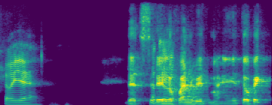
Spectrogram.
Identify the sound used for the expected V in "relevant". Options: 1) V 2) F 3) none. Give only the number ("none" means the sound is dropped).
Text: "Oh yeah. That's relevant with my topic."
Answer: 2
